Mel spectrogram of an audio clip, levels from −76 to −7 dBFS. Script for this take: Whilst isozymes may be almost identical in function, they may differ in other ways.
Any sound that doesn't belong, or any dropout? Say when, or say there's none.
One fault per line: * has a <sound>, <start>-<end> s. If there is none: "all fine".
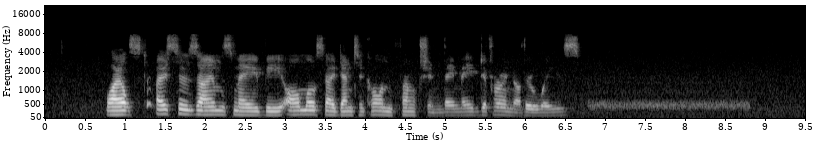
all fine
